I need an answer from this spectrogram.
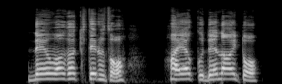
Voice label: Call Notification Voice; Luke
